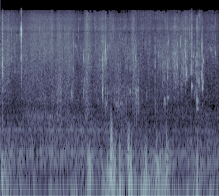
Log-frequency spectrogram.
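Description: Water sloshing and swishing in irregular surges as a long-handled dip net is pushed through a shallow, weedy irrigation ditch.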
